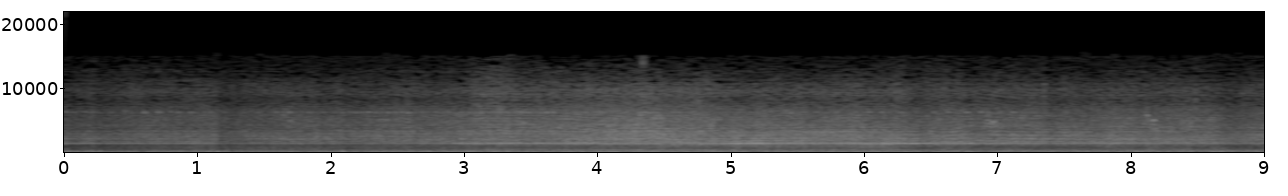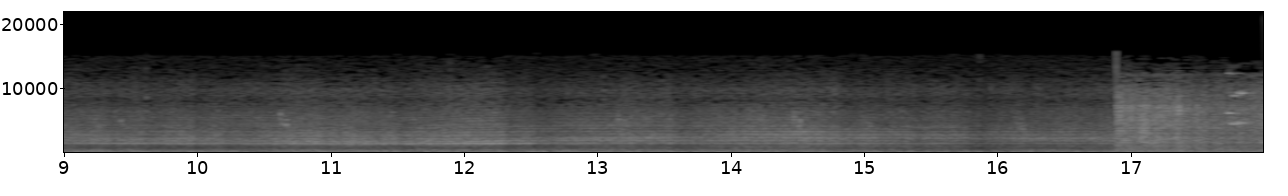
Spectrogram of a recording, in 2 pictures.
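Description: Heavy road rollers' diesel engines drone steadily nearby.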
